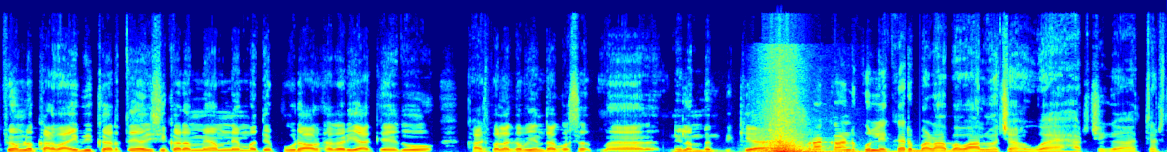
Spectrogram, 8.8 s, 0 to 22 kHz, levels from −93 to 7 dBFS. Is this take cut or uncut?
cut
